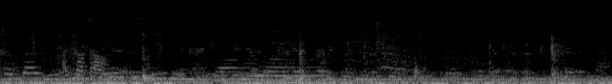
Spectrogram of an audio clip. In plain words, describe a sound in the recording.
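An eraser wipes across a whiteboard.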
